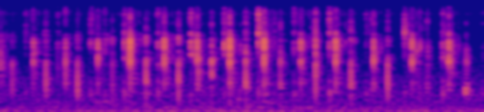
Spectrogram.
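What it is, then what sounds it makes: Ink bottle with loose mixing ball. A plastic ink reinker bottle is shaken so the metal mixing ball bearing inside rattles freely, giving a quick run of sharp, bright clicks. The ball moves loosely, so it can mix the pigmented or metallic ink.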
